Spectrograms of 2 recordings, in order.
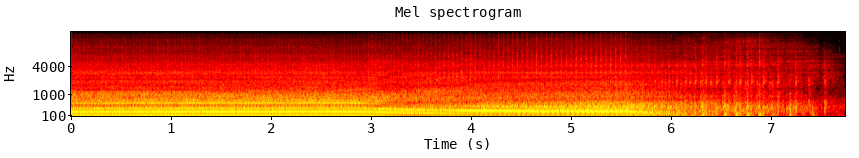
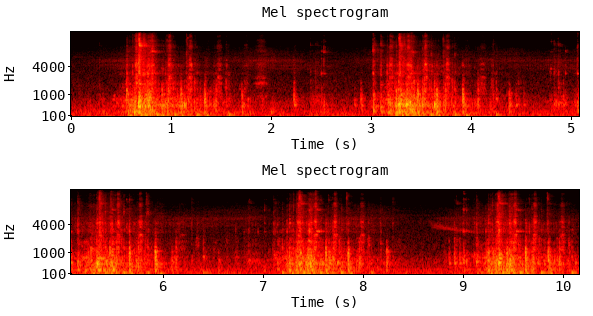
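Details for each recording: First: Toro self-propelled mower with Kohler engine, after cleaning spark plug with carb cleaner restored spark: steady even single-cylinder hum holding speed, then revs sag and it winds down and stops cleanly; runs smooth. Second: Toro self-propelled push mower with Kohler engine, government-auction buy: five slow pull-start surges about two seconds apart, turns over but never catches; no spark, owner thinks old gas fouled the spark plug.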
